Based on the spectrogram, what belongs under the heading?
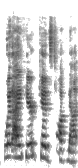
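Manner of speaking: normal talking voice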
